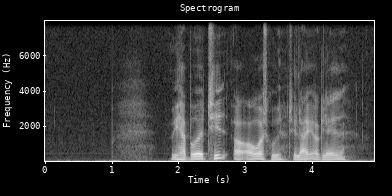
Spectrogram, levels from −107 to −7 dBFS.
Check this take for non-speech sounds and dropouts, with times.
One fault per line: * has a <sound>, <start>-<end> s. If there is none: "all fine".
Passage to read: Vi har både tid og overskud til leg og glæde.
all fine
